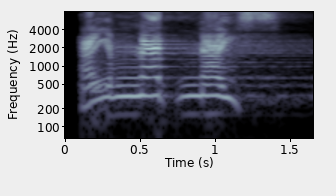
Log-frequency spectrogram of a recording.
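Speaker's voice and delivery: very high, rough, evil villain voice. Given the prompt 'Skeletor voice', the speaker answers in Skeletor voice. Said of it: "actually a really good Skeletor right there".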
